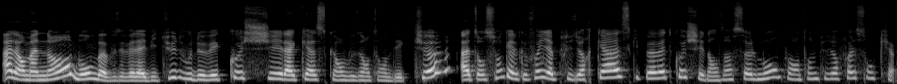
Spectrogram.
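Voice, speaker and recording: A woman teacher recording a reading lesson for young children, stretching words slowly and sounding out each syllable. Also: a little high, lively intonation, dry recording, highs cut off. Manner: slow, careful, stretched-out word pronunciation; pauses the recording to let pupils work. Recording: self-recorded home lesson.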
